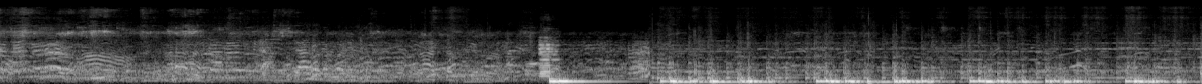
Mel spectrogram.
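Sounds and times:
crowd chatter: 0:00.0 - 0:12.0
loud drum beat: 0:05.4 - 0:12.0.

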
